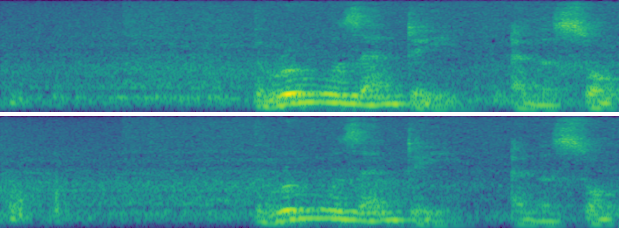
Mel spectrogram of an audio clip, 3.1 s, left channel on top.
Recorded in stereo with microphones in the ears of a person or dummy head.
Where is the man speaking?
5° right (ahead or behind), 3.5 m.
